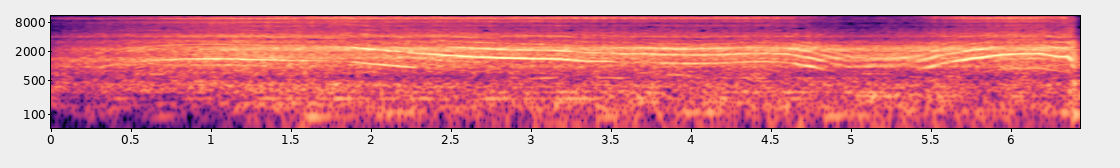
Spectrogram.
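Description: Electric drill running a 1¾-inch hole saw through a boat's gunnel. The motor whine builds over the first second, then wavers and sags in pitch as the saw bites, dipping most about five seconds in.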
